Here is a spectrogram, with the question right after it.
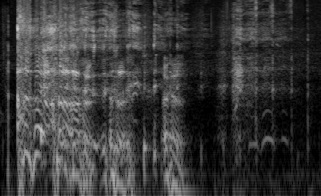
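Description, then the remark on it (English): A woman makes a run of loud, deliberate-sounding coughs and throaty vocal noises to cover up a fart over the first second and a half, then quieter voiced sounds trailing off. “I just have a bad cough.”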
